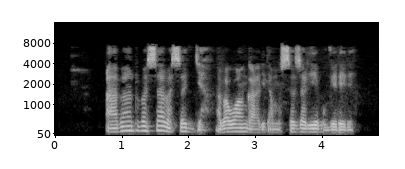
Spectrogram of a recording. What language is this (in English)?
Ganda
